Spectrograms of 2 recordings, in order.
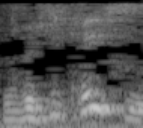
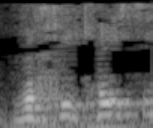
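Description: First: The consonant is a soft breathy h sound. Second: The consonant is a harsh throaty ch sound. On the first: The speaker calls it wrong. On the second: The speaker calls it right.

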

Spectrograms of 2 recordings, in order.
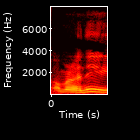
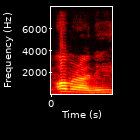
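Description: First: It is said in a modest, humble tone. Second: It is said in a forceful, assertive tone. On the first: The speaker humbly offers his view if anyone is interested. The speaker calls it right. "He's saying it in a derech anivus" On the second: The speaker asserts his own authority. The speaker calls it wrong. "He's not saying Omer Ani"

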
